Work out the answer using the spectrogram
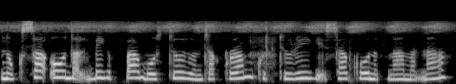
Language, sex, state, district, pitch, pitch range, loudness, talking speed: Garo, female, Meghalaya, West Garo Hills, 270 Hz, 250-295 Hz, -17 LUFS, 105 wpm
